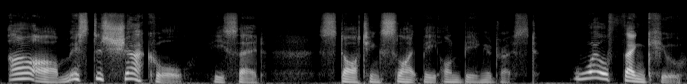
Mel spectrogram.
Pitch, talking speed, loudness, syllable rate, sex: 145 Hz, 115 wpm, -21 LUFS, 3.3 syllables/s, male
